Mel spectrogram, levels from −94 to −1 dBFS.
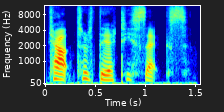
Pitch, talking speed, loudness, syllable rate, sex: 210 Hz, 115 wpm, -24 LUFS, 3.7 syllables/s, female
